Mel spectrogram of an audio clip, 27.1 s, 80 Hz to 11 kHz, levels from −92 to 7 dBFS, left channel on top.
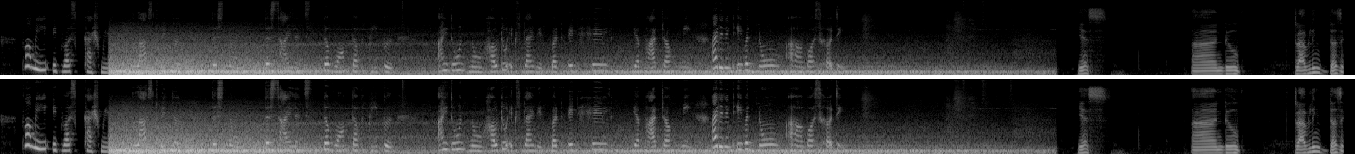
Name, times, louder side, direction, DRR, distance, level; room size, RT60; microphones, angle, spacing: voice 1, 0.5-2.3 2.6-4.9 5.3-8.1 8.8-12.3 12.7-16.9, right 3 dB, 90° right, 1.3 m, -35 dB
sound 1, 2.2-21.1, right 1 dB, 15° right, 0.4 m, -31 dB
voice 2, 21.6-22.1 23.8-24.8 25.9-26.9, right 2 dB, 65° right, 2.2 m, -40 dB
head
